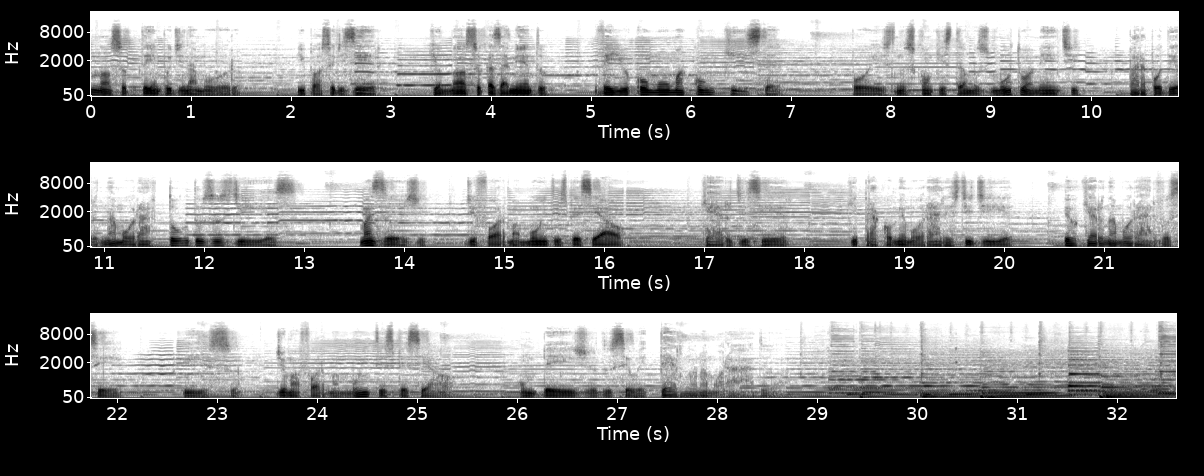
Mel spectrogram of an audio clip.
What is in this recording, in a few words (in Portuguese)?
Namorados pra Recem Casados M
